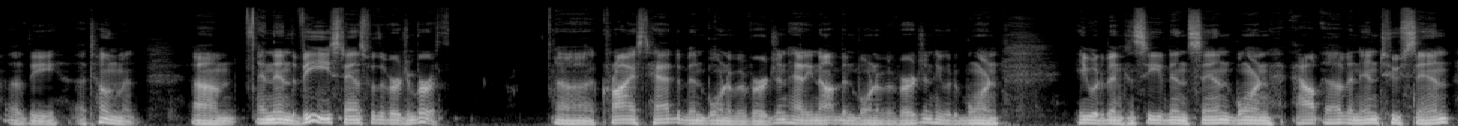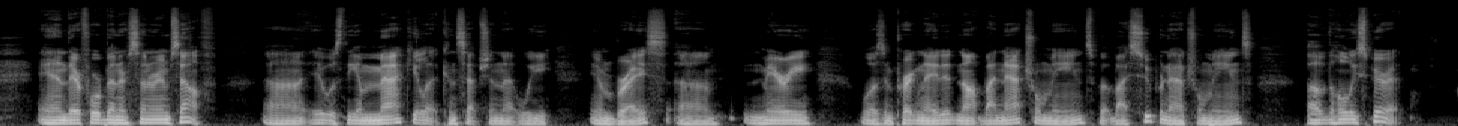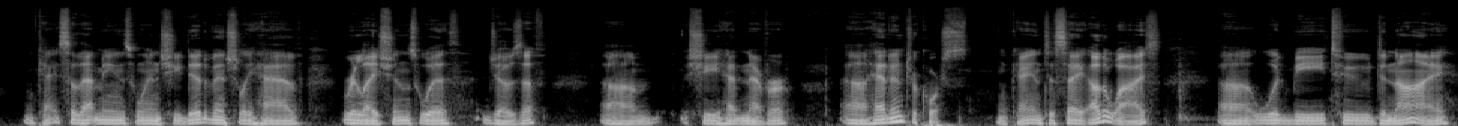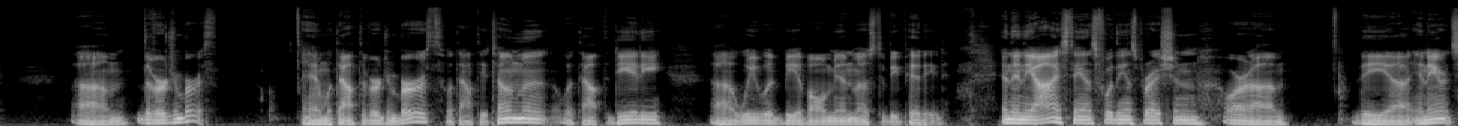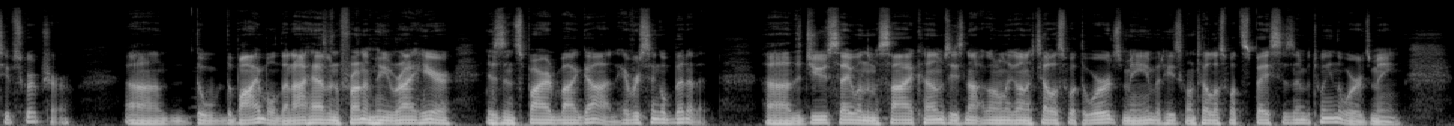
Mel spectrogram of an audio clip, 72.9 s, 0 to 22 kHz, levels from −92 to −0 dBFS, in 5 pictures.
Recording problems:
none

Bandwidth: 17 kHz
